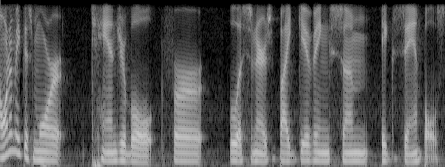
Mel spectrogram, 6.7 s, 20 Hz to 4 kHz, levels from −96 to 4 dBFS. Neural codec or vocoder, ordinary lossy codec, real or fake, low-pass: none; AAC, 32 kbps; real; 3.6 kHz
